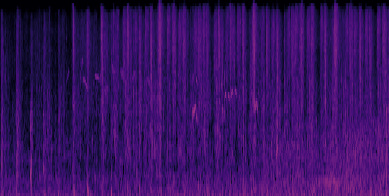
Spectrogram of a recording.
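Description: Footsteps crunch quickly over dry grass and dirt.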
